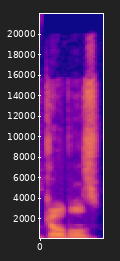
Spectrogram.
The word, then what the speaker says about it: Goebbels: is not right also it's goebbels it's a fun german pronunciation uh which sounds like gerbil in english if gerbil were pronounced with a hard g sound wait gerbils i yeah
